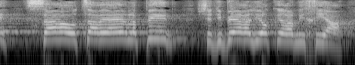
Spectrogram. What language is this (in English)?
Hebrew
